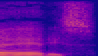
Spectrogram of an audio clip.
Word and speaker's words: Ares: um software de segurança chamado Ares, que se pronuncia Eris, o controlador mestre.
